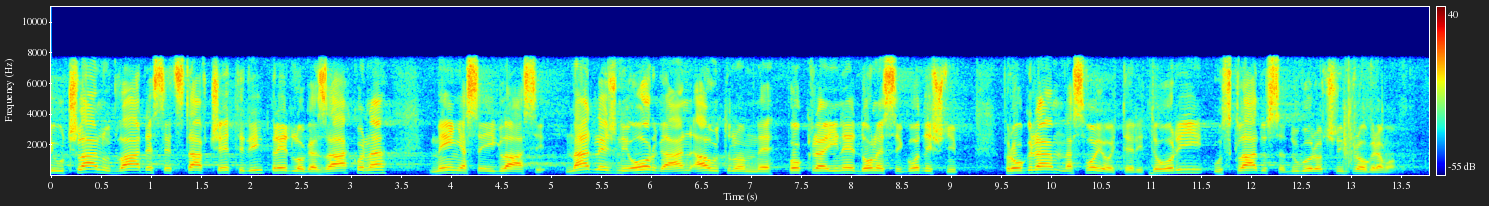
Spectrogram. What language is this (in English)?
Serbian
